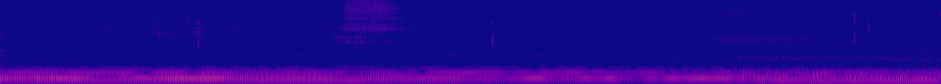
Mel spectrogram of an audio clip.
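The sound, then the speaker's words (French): A small meditation bell rings out in a sustained, shimmering tone, its layered overtones humming steadily and slowly shifting as the resonance lingers, with no voices present. “Pour bien compter le nombre de fois que tu vas entendre le bruit de la petite cloche.”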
